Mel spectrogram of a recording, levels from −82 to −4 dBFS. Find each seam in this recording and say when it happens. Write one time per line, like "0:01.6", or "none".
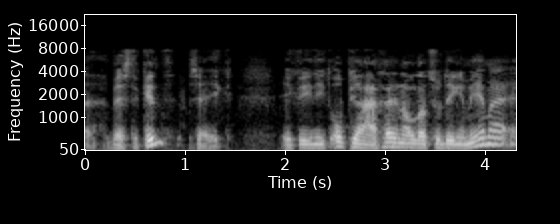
0:02.1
